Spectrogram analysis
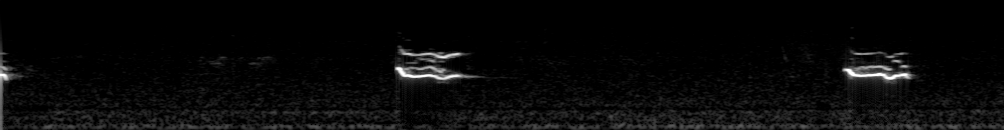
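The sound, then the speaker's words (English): Bluebird calls: two short, bright warbled notes, well spaced and fairly high-pitched, plus a clipped note at the very start, over a faint low background hum. “It is wonderful to welcome bluebirds with their cheery call, plus they carry the blue of the sky upon their backs.”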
